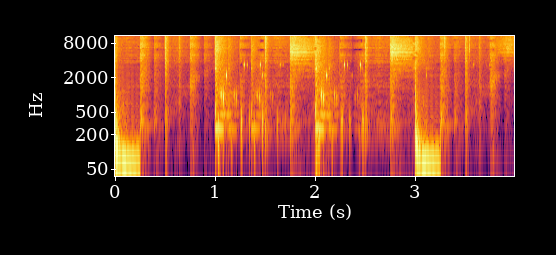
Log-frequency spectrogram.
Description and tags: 120-TimingBallad(4Beat)
Still a pack of loops (because I enjoy doing them) for the lazy ones there are also ready fillings (4Beat).
Created in Hydrogen and Microsampler with samples from my personal library. Have a good time.
korg, beat, pattern, fills, bpm, hydrogen, sample, loop, kick, library, 120, drums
